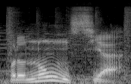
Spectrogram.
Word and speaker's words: pronúncia: aqui a página, observe, essas duas palavras são idênticas, não são? São. A única diferença o acento. O acento. Tá aqui, então, pronúncia. E aqui pronuncia, pronuncia, o verbo pronunciar. Então, para observar como o acento é importante.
